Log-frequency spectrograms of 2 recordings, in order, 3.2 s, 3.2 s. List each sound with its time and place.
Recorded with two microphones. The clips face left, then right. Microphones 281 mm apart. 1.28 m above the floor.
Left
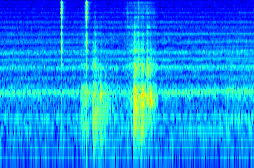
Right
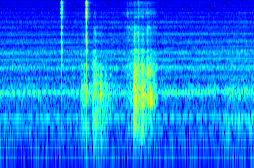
0.8 s a drawer: 25° left (ahead or behind)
